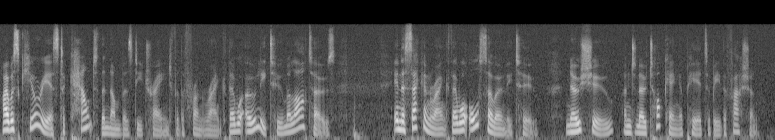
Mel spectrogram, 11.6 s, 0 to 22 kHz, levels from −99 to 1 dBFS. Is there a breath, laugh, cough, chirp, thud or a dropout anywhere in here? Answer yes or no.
yes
